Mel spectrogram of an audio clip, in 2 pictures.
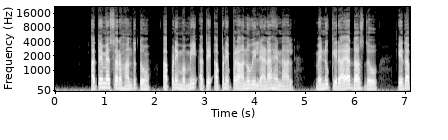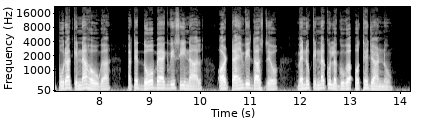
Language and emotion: Punjabi, neutral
